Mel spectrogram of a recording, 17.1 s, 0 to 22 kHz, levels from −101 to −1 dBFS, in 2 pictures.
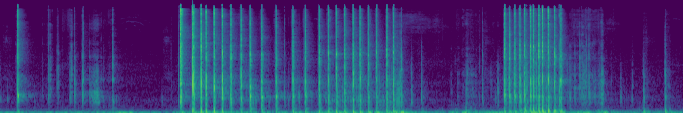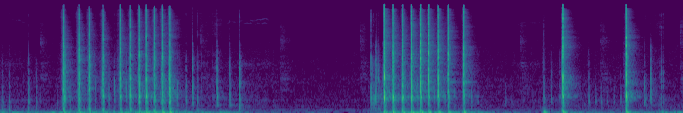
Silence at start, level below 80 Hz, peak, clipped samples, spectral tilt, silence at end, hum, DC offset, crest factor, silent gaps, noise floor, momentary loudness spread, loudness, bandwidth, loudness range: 0 s; -46 dBFS; 0 dBFS; under 0.1%; -1.5 dB/octave; 0.65 s; none; under 0.1%; 36 dB; none; -79 dBFS; 27 LU; -31 LUFS; 18 kHz; 15 LU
